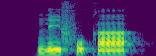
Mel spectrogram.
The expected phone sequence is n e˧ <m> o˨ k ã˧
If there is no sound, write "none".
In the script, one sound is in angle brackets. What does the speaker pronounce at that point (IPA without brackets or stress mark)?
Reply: f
